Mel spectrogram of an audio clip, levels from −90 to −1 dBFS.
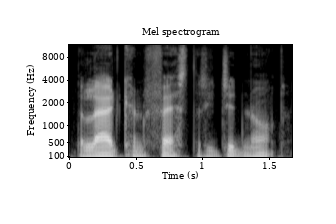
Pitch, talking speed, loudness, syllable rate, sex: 85 Hz, 250 wpm, -23 LUFS, 6.0 syllables/s, male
